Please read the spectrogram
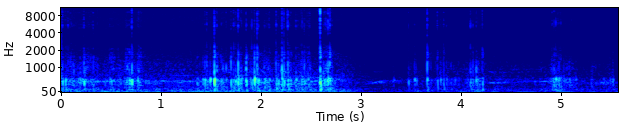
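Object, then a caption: Painted wooden panel and bamboo skewer. The tip of a bamboo skewer traces and scratches across a solid wood panel painted with trees. Quiet, dry scratching and crackling carries a faint steady tone near 480 Hz, with sharper clicks standing out. It grows softer and sparser after about three seconds.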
